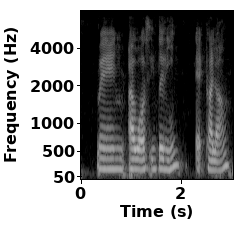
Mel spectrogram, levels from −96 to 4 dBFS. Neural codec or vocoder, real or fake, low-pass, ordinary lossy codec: codec, 24 kHz, 3 kbps, HILCodec; fake; 7.2 kHz; none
